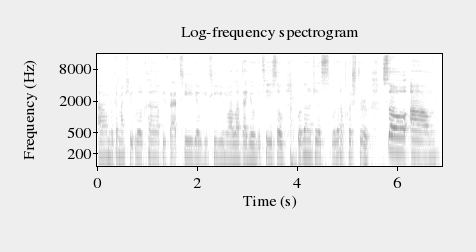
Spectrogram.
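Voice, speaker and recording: A woman with a lowish voice, a little hoarse, talks casually through a tarot reading on a desk camera mic. She rambles with plenty of fillers and restarts. A faint hiss sits under the recording. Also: little pitch movement, a little fast. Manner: chatty, filler-heavy, restarts, laughs. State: slightly hoarse. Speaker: tarot reader.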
